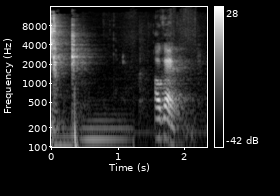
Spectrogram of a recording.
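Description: Music: sharp plucked notes over a held low bass note, cutting off suddenly just over a second in.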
